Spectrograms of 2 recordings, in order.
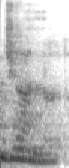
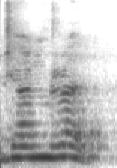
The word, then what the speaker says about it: journal: seen people are speaking, pronouncing this word as general. It is not general. R sound has a weak sound. You have to drop the sound of letter R. It is journal.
